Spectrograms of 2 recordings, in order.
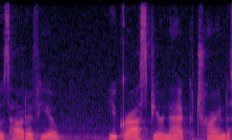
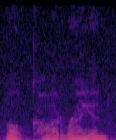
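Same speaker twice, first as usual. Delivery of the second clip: hushed, soft murmur of shock; whisper; 8 dB quieter, slower than usual. A narrator's reading. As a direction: say it softly under your breath. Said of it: "you whisper".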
